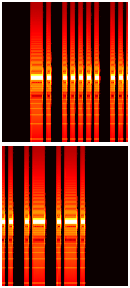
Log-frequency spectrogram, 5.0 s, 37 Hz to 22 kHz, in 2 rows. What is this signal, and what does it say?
Morse code, heard as a keyed tone, about 15 wpm, 700 Hz. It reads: N5HAR
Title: USA Call Signs - 5 Characters - Repeated 3x - 15wpm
